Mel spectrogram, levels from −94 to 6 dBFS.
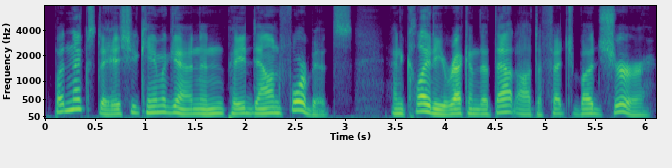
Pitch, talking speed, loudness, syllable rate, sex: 140 Hz, 205 wpm, -19 LUFS, 4.5 syllables/s, male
